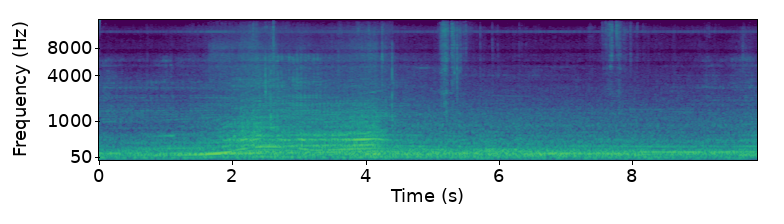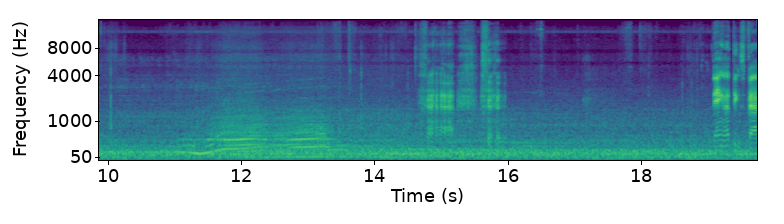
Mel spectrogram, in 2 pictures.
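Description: A Dodge Charger with an aftermarket wide body kit rumbles nearby with a deep, loud engine burble that swells twice in revving surges, and people talk over it.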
